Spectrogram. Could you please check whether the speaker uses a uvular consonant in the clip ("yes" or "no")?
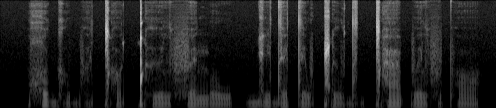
yes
